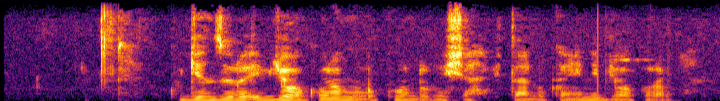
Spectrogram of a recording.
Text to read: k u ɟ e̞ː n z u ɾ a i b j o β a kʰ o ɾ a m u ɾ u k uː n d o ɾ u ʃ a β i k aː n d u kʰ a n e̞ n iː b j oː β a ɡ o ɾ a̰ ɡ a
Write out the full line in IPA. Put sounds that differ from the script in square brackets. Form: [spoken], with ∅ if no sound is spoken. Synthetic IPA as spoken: k u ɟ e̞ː n z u ɾ a i b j o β a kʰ o ɾ a m u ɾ u k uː n d o ɾ u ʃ a β i [t] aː n d u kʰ a [ɲ] e̞ n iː b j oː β a [k] o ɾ a̰ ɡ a

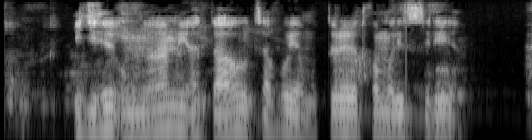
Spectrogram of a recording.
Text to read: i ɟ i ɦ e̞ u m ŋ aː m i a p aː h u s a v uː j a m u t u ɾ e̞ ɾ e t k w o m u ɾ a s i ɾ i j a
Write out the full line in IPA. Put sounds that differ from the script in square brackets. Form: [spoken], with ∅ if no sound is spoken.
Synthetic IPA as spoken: i ɟ i ɦ e̞ u m ŋ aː m i a [t] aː h u [t͡s] a v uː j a m u t u ɾ e̞ ɾ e t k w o m u ɾ [i] s i ɾ i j a

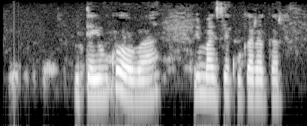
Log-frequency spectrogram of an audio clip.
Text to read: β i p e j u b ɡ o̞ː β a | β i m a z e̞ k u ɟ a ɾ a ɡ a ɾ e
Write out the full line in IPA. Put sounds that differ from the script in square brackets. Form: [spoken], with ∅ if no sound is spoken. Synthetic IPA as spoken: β i [t] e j u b ɡ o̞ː β a | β i m a z e̞ k u [ɡ] a ɾ a ɡ a ɾ [a]

